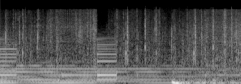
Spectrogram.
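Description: Industrial noise music: a sustained low drone with held tones layered above it under crackling noise, a short pitched blip about halfway through, and a heavy low thump near the end.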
